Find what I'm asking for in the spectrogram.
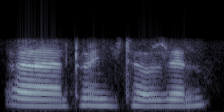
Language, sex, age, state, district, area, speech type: Bodo, female, 30-45, Assam, Udalguri, urban, conversation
